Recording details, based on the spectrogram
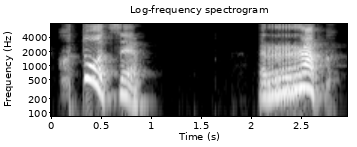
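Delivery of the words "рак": "Рак" with a long rolled р at the start; emphasised r. Shown as a demonstration. Teacher helping a child locate the r, emphasised. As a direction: roll hard into "Рак". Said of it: "Де ми чуємо звук р".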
